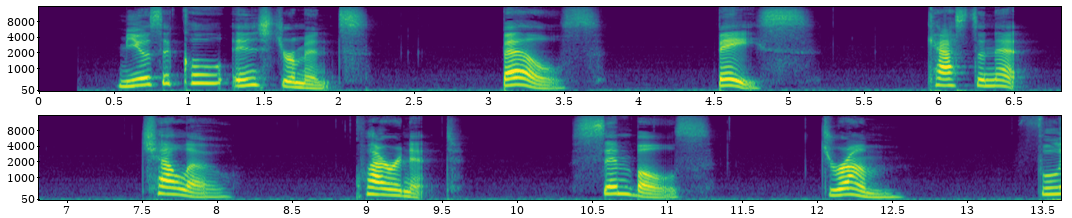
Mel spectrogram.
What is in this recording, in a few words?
Musical Instruments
